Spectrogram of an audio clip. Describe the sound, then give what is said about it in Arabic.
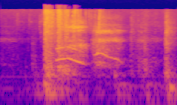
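A door being swung shut: a loud thump at the start, a creaking, gliding squeal through the middle, and another softer knock at the end. “أغلق الباب.”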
